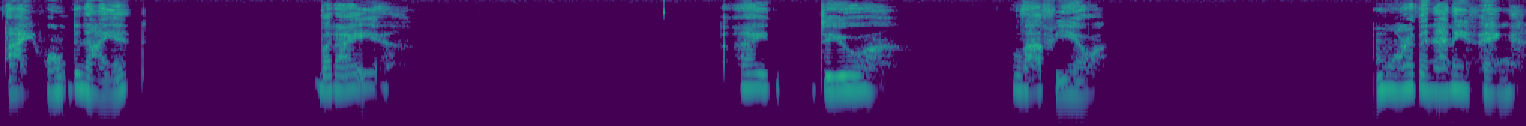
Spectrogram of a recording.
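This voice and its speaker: A woman playing a villain's lovestruck, self-aware daughter in an ASMR roleplay, whispering softly with a halting, deliberate, intimate delivery. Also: fairly high pitch, fairly even intonation, no room sound, full character voice. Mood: tender confession. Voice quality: soft, breathy, whispery.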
